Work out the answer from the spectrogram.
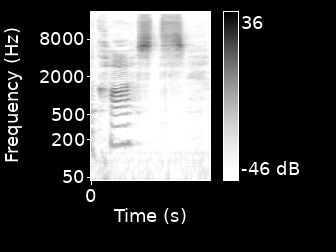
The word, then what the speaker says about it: costs: a video for that so costs I'm having to move from the S to the T to the S so I would try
